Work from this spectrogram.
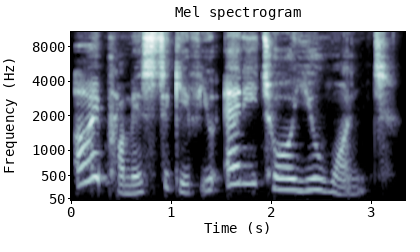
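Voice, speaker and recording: Principled storybook queen, read by a woman, firm and measured with lively rises in pitch. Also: breathy edge, exaggerated voice. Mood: kindly firm.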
